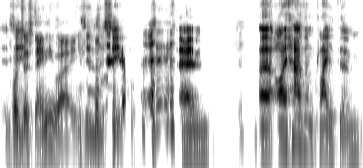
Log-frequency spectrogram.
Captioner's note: laughter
